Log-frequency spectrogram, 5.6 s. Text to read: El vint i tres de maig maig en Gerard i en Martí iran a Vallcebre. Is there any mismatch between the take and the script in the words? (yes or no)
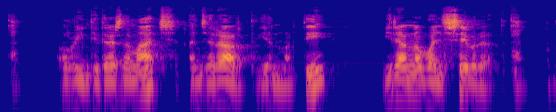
yes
